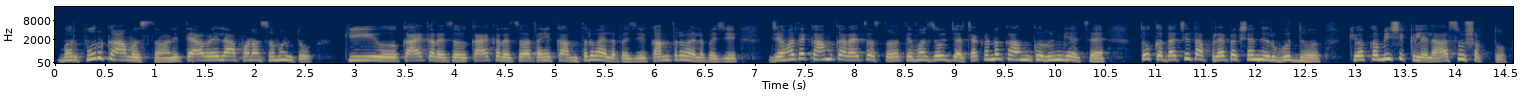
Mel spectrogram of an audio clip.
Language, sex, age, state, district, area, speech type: Marathi, female, 60+, Maharashtra, Kolhapur, urban, spontaneous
